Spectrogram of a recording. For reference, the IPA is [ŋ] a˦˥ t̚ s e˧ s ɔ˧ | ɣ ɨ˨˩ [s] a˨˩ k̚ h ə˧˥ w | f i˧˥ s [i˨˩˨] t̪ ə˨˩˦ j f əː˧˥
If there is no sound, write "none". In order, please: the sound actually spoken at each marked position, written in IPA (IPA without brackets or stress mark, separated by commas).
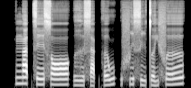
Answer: ŋ, s, i˨˩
